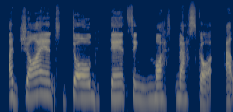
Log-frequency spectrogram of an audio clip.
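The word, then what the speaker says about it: mascota: the word for pet, it's mascot. Mascot. And this word is what we would call a false friend word because it sounds like the word mascot in English, but it means pets.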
